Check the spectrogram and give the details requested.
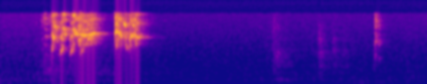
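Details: Rosy-faced lovebirds, five kept caged at a window, let out two quick rasping high chirp bursts, followed by a few soft faint ticks.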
